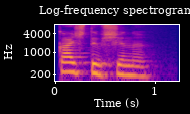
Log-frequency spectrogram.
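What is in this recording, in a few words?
"казьтывсьыны", Komi, female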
